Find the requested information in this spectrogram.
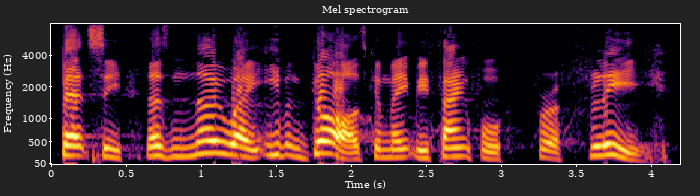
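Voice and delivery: high, loud exasperated protest. Acted. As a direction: refuse it with exasperation. Corrie protesting.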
